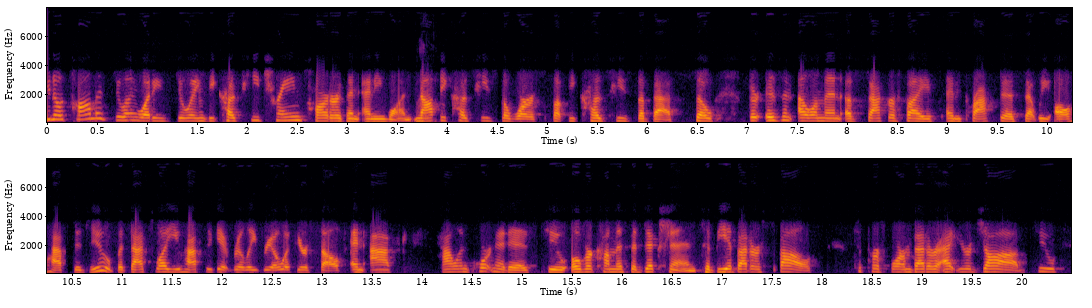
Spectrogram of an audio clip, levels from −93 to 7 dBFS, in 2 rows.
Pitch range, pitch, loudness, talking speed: 175-200 Hz, 190 Hz, -23 LUFS, 210 wpm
